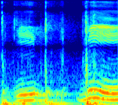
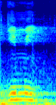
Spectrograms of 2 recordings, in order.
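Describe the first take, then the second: First: The v sound is pronounced before me. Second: The v sound is dropped, giving gimme. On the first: "যেমন হচ্ছে গিভ মি" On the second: "হয়ে যাচ্ছে কি গিমি"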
